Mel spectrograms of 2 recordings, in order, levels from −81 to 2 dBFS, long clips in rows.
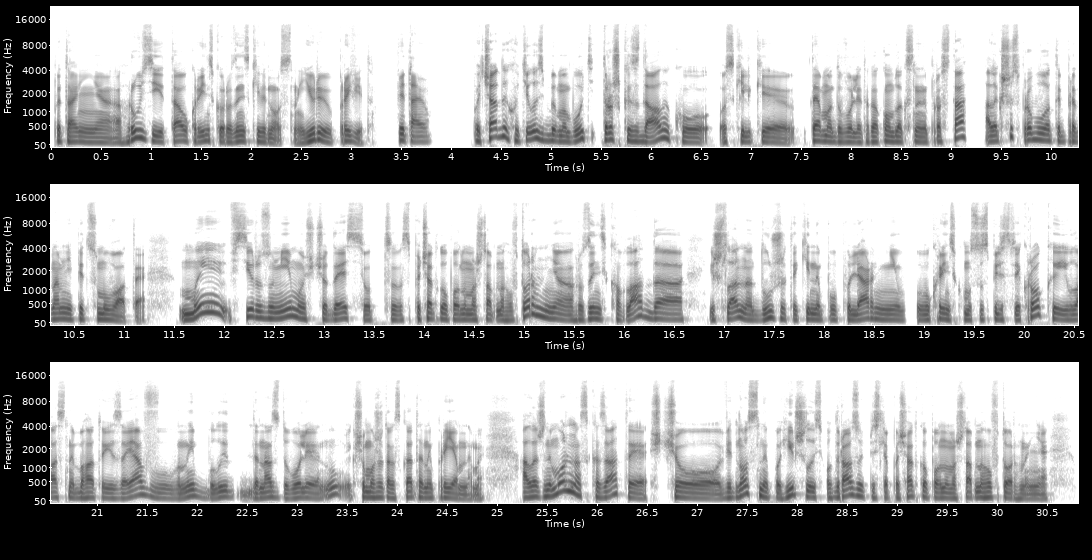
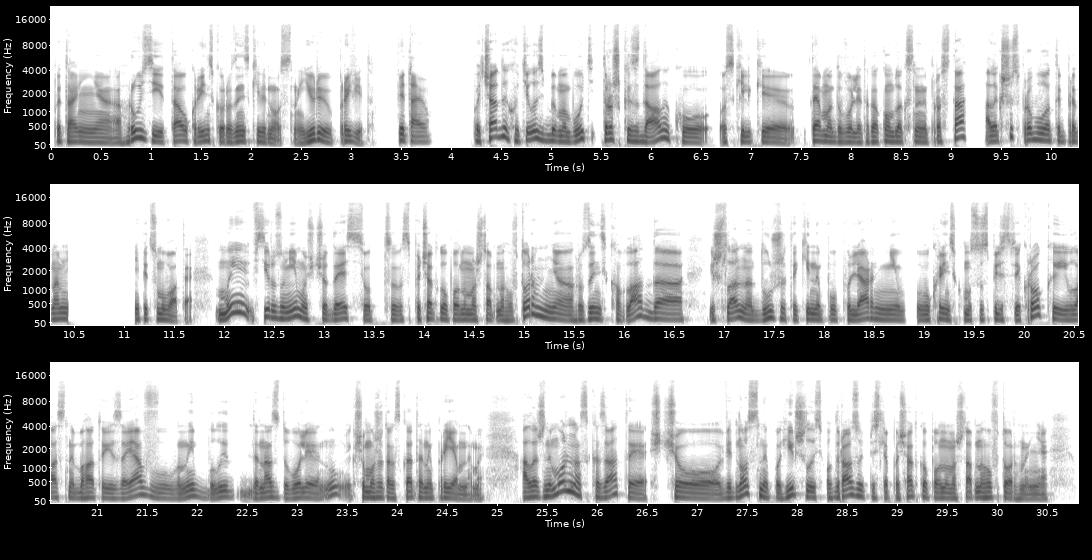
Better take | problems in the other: first | audio freezing; at 10 s for 0.5 s

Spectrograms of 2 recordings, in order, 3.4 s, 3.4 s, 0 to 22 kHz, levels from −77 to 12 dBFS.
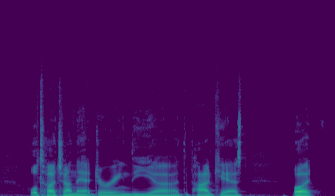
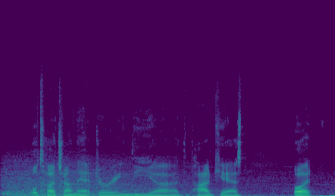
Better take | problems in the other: first | train or aircraft noise; noticeable; throughout; 15 dB below the speech

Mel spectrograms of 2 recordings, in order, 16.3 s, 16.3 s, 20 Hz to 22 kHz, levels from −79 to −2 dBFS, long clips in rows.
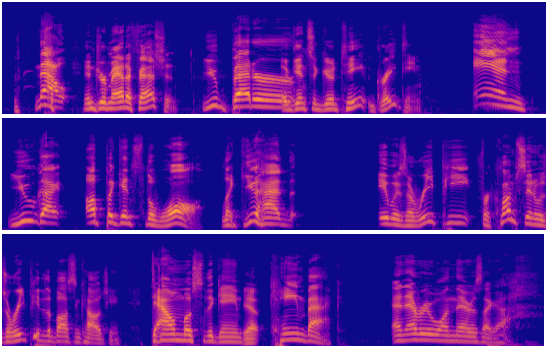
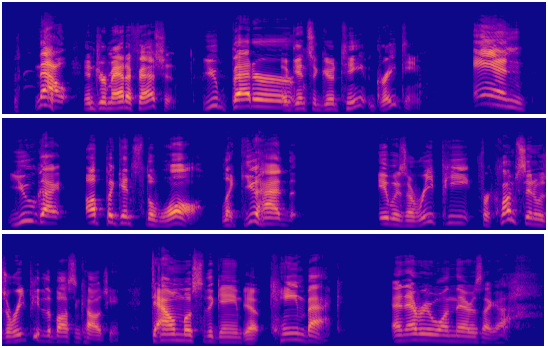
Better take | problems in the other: first | thin; very; fading below 600 Hz

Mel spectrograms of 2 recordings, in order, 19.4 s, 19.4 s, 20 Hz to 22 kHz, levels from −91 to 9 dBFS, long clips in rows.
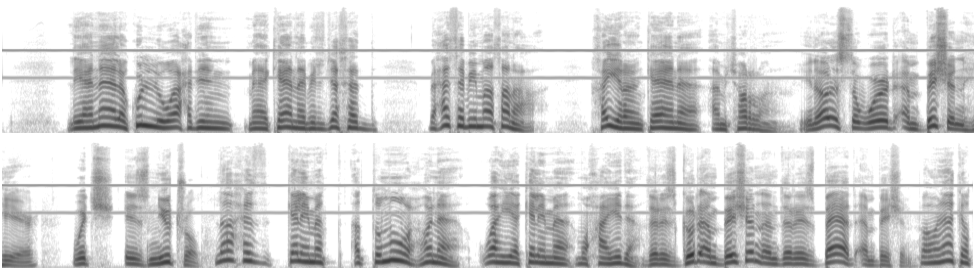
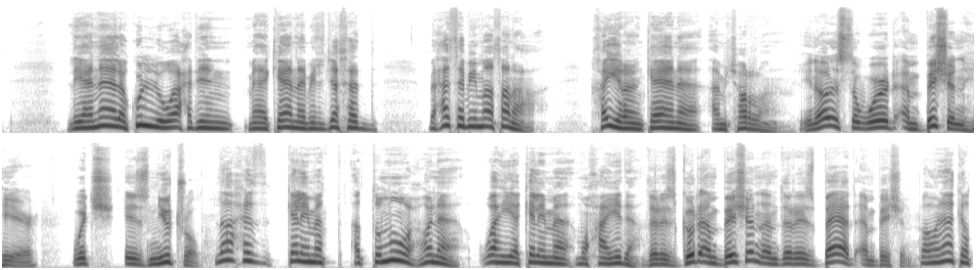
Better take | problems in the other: second | high-pitched whine; noticeable; throughout; 5 kHz, 20 dB below the speech

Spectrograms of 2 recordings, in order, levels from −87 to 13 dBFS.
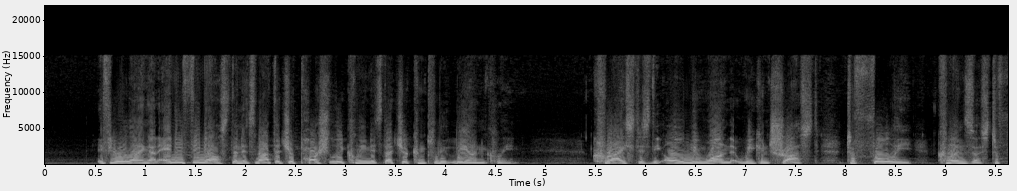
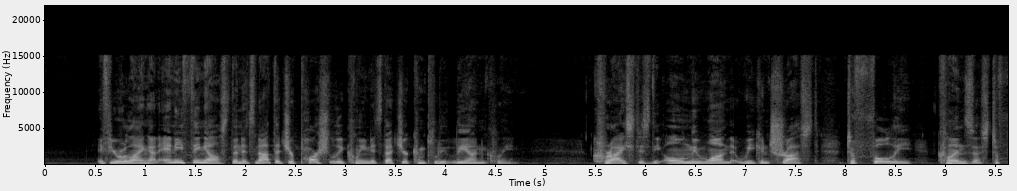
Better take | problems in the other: second | distortion; heavy; 7 dB below the speech

